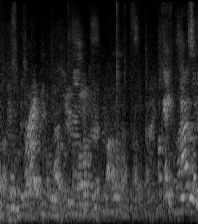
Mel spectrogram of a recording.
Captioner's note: indistinct chatter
